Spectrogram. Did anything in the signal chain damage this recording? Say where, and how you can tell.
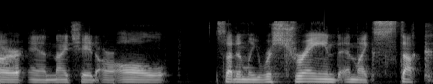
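Yes. Concealed Bluetooth headset packet loss at 1.11–1.14 s before "all suddenly" and at 3.94 s: the receiver repeated recent waveform over the lost headset-link packets, producing a brief buzzy hold.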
